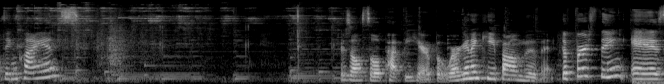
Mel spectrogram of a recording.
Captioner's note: bells jingling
